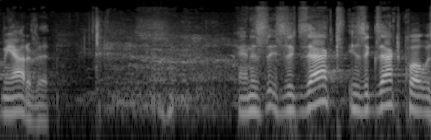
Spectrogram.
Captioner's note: audience laughs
